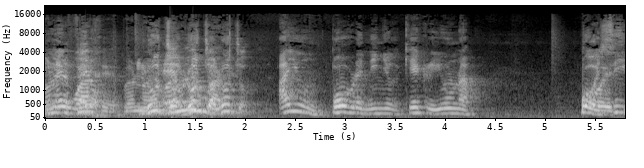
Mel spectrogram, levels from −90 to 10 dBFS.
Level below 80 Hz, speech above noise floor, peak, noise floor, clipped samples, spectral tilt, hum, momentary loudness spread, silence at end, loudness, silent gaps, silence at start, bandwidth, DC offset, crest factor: -48 dBFS; 32 dB; 0 dBFS; -46 dBFS; under 0.1%; -4.5 dB/octave; none; 12 LU; 0 s; -14 LUFS; none; 0 s; 16.5 kHz; under 0.1%; 14 dB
